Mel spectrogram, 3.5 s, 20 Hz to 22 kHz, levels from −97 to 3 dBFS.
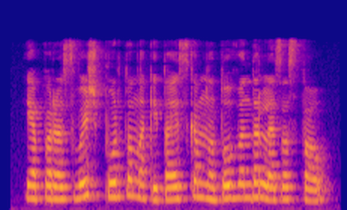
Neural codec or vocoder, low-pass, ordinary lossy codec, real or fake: none; 9.9 kHz; none; real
